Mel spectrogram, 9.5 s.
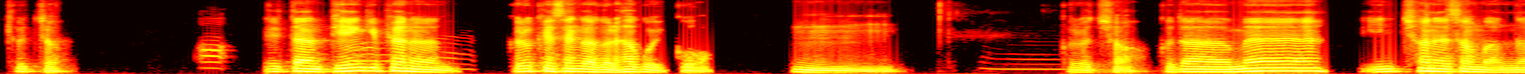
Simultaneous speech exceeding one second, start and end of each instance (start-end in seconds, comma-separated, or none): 1.8-3.7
